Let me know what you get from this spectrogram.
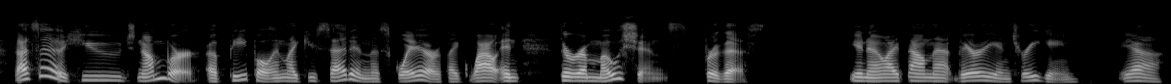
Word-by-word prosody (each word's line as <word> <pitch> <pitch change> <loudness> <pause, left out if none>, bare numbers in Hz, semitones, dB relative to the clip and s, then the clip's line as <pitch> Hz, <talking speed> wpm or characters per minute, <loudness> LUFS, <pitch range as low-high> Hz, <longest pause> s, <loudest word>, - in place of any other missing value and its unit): that's - - +4
a 350 - +2
huge 195 -2 -7
number 255 - +2
of 145 -1 -1
people. 195 -8 +1
And 150 +2 -2
like 150 -1 -2
you 165 - -7
said 170 +8 0
in 155 -11 0
the 135 -1 -6
square, 150 - +1
like 135 -1 -6
wow, 155 +1 +6
and 165 -1 +1 0.4
their 175 -2 +5
emotions 170 - -1
for - - +2
this. - - -2 0.8
You 170 -1 +1
know, 155 0 +2
I 160 0 +3
found 165 -2 +2
that 155 -1 -1
very 175 +1 +1
intriguing. 135 -4 -6 0.4
Yeah. 155 -3 -2
165 Hz, 145 wpm, -26 LUFS, 150-185 Hz, 0.8 s, wow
